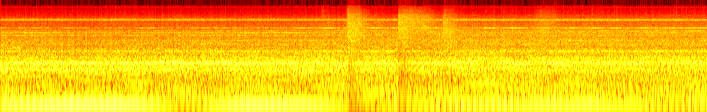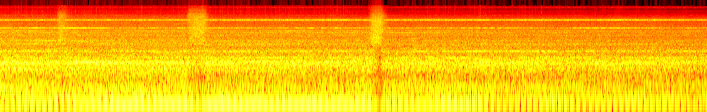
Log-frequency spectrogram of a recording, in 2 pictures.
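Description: Freight train rolling by on steel wheels, with a steady high-pitched squeal of wheels on rail over a diesel locomotive's low rumble. Several short, sharp bursts are scattered through the middle.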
